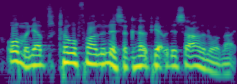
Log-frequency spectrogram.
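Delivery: fake British accent for fun. Retelling how you'd talk to a customer, in a put-on British accent. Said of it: "I used to use the British accent for fun".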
